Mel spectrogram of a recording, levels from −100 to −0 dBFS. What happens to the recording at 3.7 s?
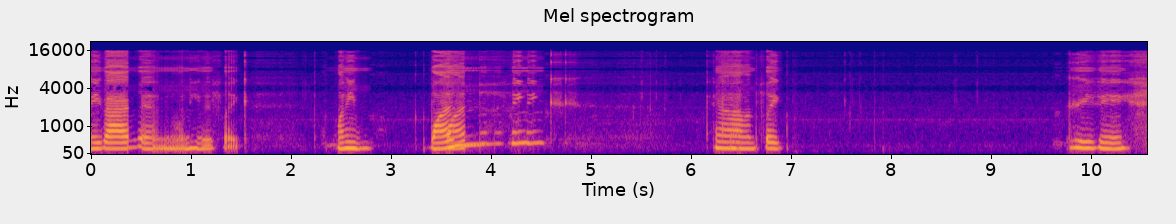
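At 3.7 s two faults overlap. A doubled audio track runs from 3.53 s to 6.49 s: a second, full-band copy of the sound trails the original by roughly 150 ms, about 5 dB quieter. It is likely a second capture through a slower path or two misaligned copies in an edit. Unlike an echo or room reverb, the copy has no decay or room colour, and it starts and stops abruptly.

Inside that span, from 3.72 s to 3.74 s, compressed frames are skipped. Whole frames of encoded audio never reach the output, so the sound jumps ahead by roughly 50 ms. Material is simply missing, with no pause.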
